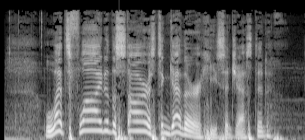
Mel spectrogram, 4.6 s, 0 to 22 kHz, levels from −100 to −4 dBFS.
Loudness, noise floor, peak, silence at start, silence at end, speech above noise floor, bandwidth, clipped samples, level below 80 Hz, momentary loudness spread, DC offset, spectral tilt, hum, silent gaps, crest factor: -17 LUFS; -39 dBFS; 0 dBFS; 0.05 s; 0.3 s; 22 dB; 16.5 kHz; under 0.1%; -26 dBFS; 10 LU; under 0.1%; -4 dB/octave; none; none; 18 dB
